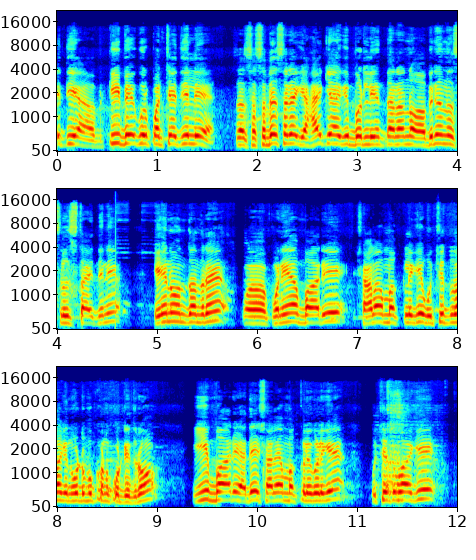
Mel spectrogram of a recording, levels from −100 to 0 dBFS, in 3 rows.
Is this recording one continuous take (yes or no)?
no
